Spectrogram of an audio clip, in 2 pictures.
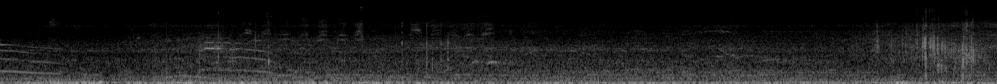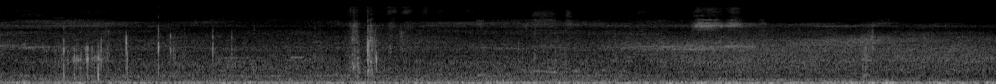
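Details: Hungry stray street cats running toward a familiar voice, giving a few faint, short, falling meows early on, masked by steady low rumbling traffic or wind noise and occasional clicks.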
